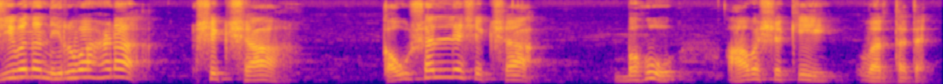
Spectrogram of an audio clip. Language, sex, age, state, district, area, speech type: Sanskrit, male, 30-45, Karnataka, Shimoga, urban, spontaneous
